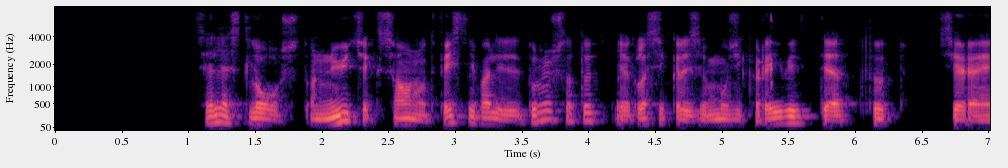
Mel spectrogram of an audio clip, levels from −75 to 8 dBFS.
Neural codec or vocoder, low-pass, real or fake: none; 7.2 kHz; real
